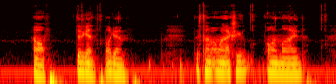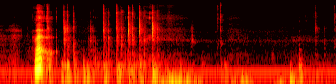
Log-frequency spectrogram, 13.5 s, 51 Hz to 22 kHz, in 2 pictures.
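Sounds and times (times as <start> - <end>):
speech: 0.7 - 2.6, 3.9 - 6.1, 7.4 - 8.2
typing on a computer keyboard: 8.0 - 10.0.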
